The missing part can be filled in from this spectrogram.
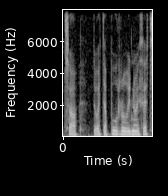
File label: "bwrw", Welsh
